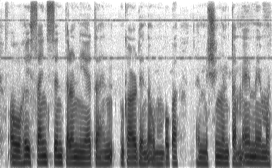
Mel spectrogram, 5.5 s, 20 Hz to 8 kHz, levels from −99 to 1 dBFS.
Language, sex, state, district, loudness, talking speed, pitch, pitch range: Mizo, female, Mizoram, Aizawl, -16 LUFS, 220 wpm, 105 Hz, 100-115 Hz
